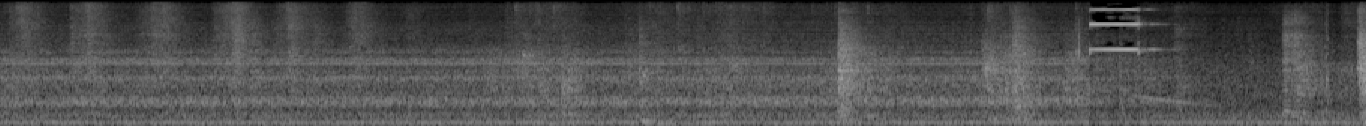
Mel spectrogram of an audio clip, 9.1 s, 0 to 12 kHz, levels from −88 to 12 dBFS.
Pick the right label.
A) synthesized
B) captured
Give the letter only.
B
